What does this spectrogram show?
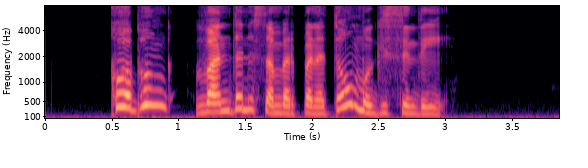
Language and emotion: Telugu, neutral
